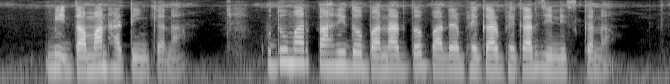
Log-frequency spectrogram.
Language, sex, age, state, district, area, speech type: Santali, female, 18-30, West Bengal, Birbhum, rural, spontaneous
